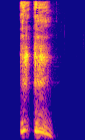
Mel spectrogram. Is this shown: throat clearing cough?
yes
